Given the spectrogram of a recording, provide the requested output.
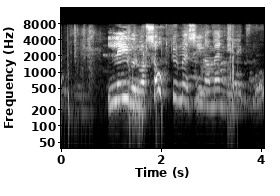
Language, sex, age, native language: Icelandic, other, 18-19, Icelandic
